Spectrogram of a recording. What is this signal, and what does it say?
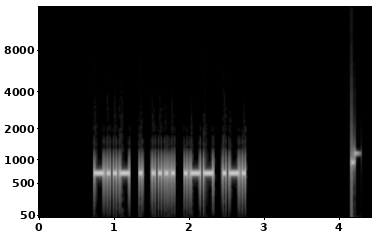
Morse code, heard as a keyed tone, about 27 wpm, 700 Hz. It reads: XEHWR
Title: Code Groups - 5 Letters - 28wpm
